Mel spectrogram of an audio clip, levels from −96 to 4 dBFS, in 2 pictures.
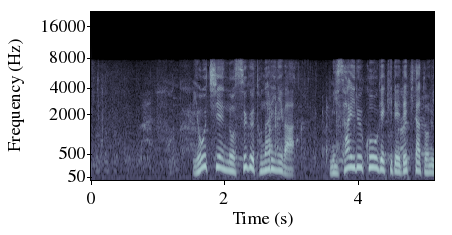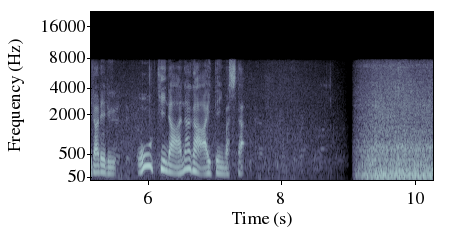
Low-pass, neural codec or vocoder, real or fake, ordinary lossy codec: none; none; real; none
